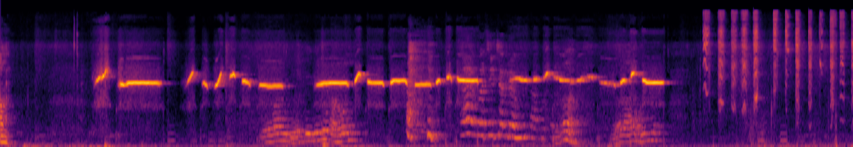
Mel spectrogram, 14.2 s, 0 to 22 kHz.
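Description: Clear whistling: a held note near 2 kHz broken by short upward chirps, with a low babbling voice-like sound under it for much of the time. Near the end a rapid run of sharp clicks, about seven a second.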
